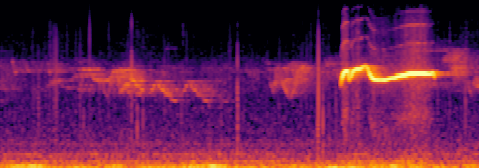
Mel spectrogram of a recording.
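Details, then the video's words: Eastern wood-pewee calling its name from shade trees through the day after the morning chorus has subsided: faint thin whistles at first, then one loud, plaintive, drawn-out whistle that rises briefly and slides down before fading. "The morning chorus has subsided now, but all day long we can hear from the shade trees the plaintive, drawn-out whistle of the wood pewee, calling its name."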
